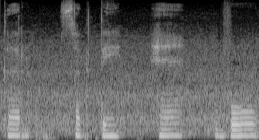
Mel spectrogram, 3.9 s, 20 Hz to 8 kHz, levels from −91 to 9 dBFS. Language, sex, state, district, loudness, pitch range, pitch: Hindi, male, Haryana, Rohtak, -20 LUFS, 120-130 Hz, 125 Hz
